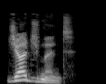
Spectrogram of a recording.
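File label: "judgment", American English, male; everyone-can-use-english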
